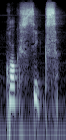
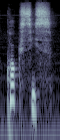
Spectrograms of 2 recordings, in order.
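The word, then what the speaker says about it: coccyx: coxis le mot coxis en général des personnes lisent comme coxis non c'est coxis petit torse à l'extrémité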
